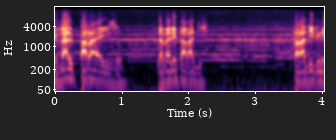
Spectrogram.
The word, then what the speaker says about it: Valparaíso: Que l'on prononce affreusement à la française, Valparaiso, c'est Valparaiso, la vallée paradis.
